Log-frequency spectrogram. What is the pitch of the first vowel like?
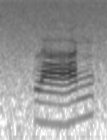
rising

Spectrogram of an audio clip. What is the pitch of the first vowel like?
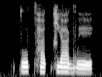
high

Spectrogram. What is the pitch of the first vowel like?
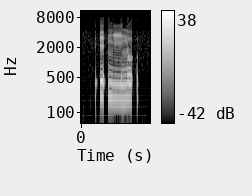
high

